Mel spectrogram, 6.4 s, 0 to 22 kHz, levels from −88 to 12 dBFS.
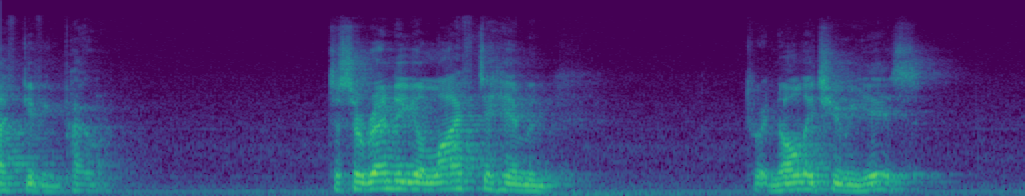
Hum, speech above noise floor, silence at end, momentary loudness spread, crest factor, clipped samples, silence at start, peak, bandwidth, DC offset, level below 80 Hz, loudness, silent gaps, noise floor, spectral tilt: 50 Hz at -55 dBFS; 32 dB; 0.65 s; 19 LU; 20 dB; under 0.1%; 0 s; -2 dBFS; 13.5 kHz; under 0.1%; -54 dBFS; -20 LUFS; none; -51 dBFS; -5.5 dB/octave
